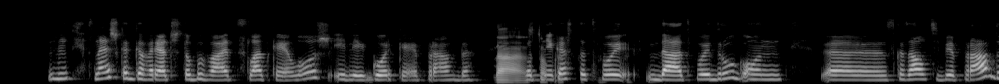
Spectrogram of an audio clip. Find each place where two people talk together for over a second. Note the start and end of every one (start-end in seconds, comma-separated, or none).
5.2-6.6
